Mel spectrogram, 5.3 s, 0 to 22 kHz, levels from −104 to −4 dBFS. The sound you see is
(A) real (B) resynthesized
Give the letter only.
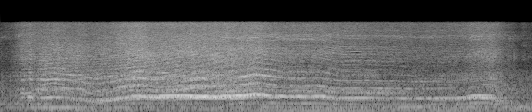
A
